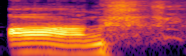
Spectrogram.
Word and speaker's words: Aang: Guys, it's pronounced Ong. It's not Ong. That's the bad movie version.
